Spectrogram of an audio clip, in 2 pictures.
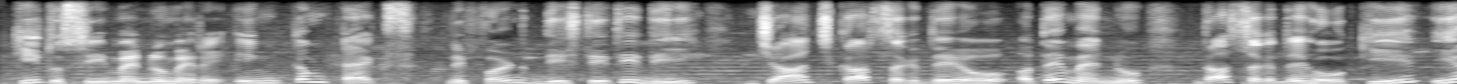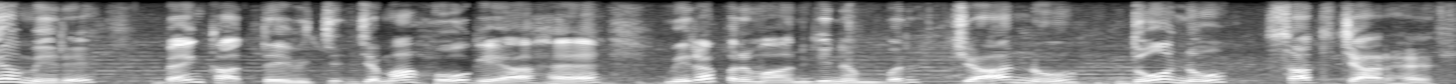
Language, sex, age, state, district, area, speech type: Punjabi, male, 18-30, Punjab, Ludhiana, urban, read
